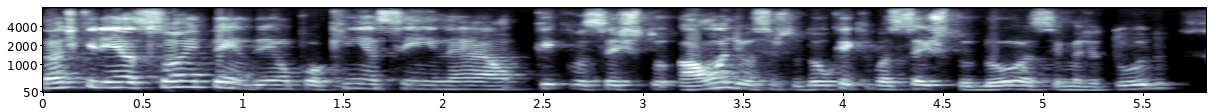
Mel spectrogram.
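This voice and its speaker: Somewhat breathy speech with a dark, mellow tone at a very fast pace, hardly any pauses and ordinary pitch variation. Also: man, fairly high pitch for a man. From Rio de Janeiro, Brazil. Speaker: interview podcast host. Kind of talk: interview.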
